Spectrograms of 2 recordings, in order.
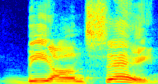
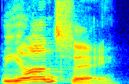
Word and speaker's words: Beyoncé: So it's actually Beyoncé, not Beyonce.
